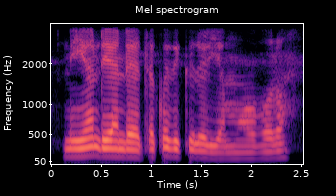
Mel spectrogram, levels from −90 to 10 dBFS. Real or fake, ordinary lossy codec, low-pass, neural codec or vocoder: real; none; 3.6 kHz; none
